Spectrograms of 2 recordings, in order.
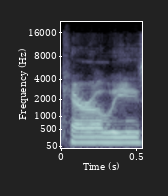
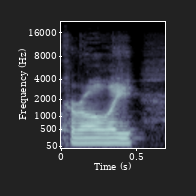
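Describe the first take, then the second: First: The name is said the American way. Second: The name is said the Hungarian way. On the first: "the American version" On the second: "that's how he pronounced it"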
